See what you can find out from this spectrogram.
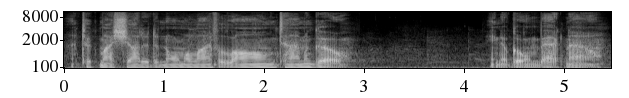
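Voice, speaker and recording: An actor playing a world-weary, principled middle-aged rebel commander with a laconic, folksy Southern US drawl in a video game. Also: male voice, animated, moderate pace, fairly bright tone, full character voice. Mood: weary, resigned. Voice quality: low, gravelly. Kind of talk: video game cinematic acting.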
